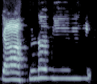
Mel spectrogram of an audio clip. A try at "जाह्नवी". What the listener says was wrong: First na ಬರಬೇಕು. Afterwards ha. ಜಾಹ್ನವಿ.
